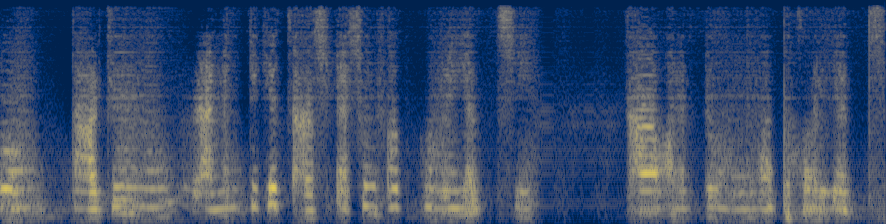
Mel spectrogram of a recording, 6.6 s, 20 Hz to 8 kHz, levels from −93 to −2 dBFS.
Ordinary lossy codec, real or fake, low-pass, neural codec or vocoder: none; fake; 7.2 kHz; codec, 44.1 kHz, 0.9 kbps, DAC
